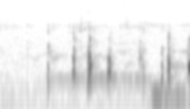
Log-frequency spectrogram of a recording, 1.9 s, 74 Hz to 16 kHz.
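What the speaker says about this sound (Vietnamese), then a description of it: "đây là gà S3" An F3 jungle-blood rooster gives a short series of close, distinct clucks, about half a dozen quick calls in under two seconds in quiet surroundings.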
